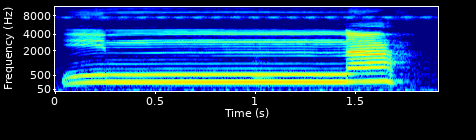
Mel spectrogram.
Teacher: इन्ना पर हम गुन्ना करेंगे क्योंकि नून मुशद्दद है और नून मुशद्दद पर हमेशा गुन्ना करते हैं।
